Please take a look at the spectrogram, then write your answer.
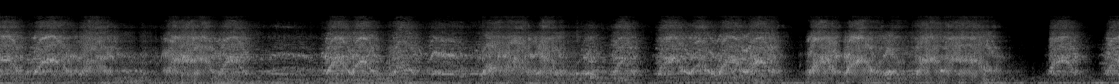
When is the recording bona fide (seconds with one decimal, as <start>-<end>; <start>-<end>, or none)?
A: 0.0-0.6; 2.1-4.8; 5.8-7.7; 10.5-11.2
